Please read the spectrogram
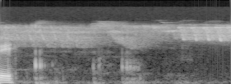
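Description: Faint outdoor background of distant birds chirping over a steady high hiss, growing slightly louder toward the end.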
